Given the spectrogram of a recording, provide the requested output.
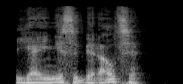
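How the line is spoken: Confused mumble, crocodile. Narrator (Russian): растерянно пробормотал крокодил

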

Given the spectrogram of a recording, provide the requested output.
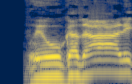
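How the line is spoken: Shout with coarse laughter. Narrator (Russian): крикнул француз, разразившись грубым смехом

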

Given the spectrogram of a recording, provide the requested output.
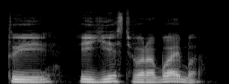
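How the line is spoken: Unhappy voice. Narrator (Russian): несчастным голосом спросил я

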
